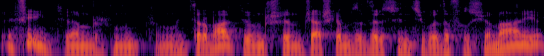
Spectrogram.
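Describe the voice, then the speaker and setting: This man has a medium-pitched voice. His tone is dark and mellow. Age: old. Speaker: business owner. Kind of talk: interview testimony. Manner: halting, repetitive.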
